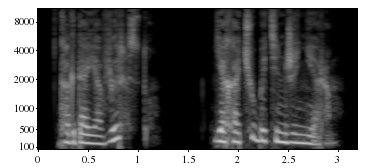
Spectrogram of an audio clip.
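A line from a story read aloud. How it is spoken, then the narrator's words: Conspiratorial whisper. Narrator (Russian): заговорщически прошептала Зойка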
